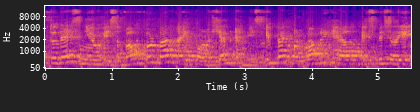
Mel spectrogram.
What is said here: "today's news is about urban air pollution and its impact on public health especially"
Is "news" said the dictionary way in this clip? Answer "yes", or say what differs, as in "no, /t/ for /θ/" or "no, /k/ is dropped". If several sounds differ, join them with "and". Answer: no, /z/ is dropped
